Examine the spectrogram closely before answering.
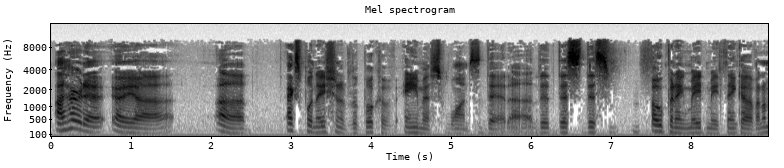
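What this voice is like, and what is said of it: Stuttering, halting speech. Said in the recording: “sorry I'm stuttering so much. It is very early here.”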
